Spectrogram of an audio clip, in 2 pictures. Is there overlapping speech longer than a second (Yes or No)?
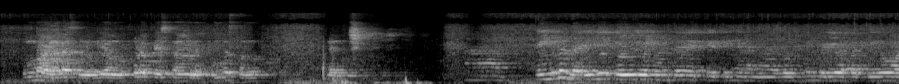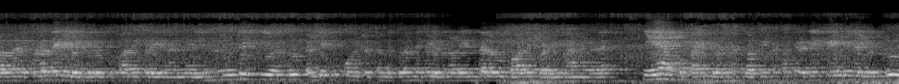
No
